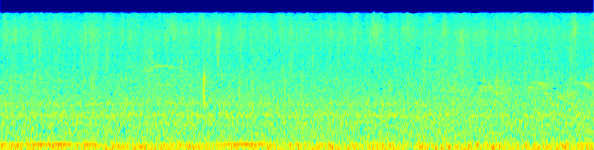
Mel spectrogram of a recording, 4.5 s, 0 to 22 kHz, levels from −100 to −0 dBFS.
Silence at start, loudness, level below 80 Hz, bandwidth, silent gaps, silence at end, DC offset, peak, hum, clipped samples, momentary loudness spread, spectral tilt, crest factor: 0 s; -31 LUFS; -38 dBFS; 16 kHz; none; 0 s; under 0.1%; -14 dBFS; none; under 0.1%; 1 LU; -3 dB/octave; 16 dB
